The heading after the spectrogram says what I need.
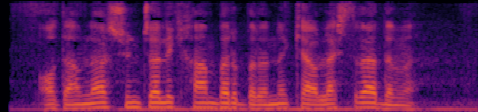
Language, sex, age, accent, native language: Uzbek, male, 25-34, Farg'ona, Uzbek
